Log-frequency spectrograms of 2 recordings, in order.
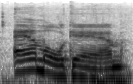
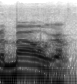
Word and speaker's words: amalgam: that person went on to call it an ammo gam instead of an amalgam and i said you know what i've had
